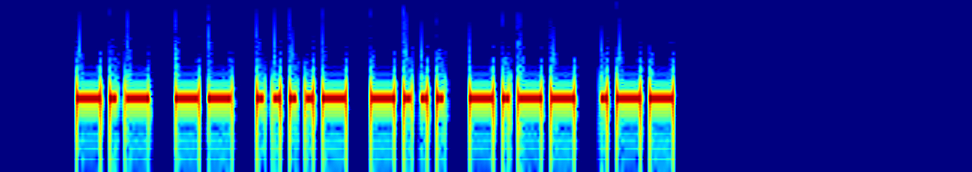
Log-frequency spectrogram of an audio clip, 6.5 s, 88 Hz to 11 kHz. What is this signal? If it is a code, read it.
Morse code, heard as a keyed tone, about 21 wpm, 700 Hz. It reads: KM4BYW
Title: USA Call Signs - 6 Characters - Repeated 3x - 22wpm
